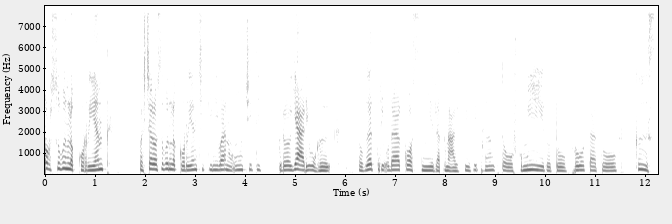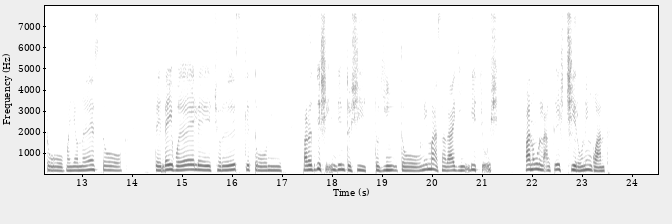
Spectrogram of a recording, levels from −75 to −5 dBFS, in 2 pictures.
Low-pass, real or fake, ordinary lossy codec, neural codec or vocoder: none; fake; none; codec, 16 kHz, 16 kbps, FunCodec, trained on LibriTTS, 50 frames a second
